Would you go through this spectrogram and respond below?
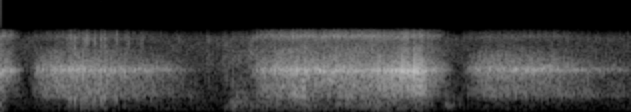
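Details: A person snoring: loud, buzzing snores on each breath, separated by brief pauses.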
